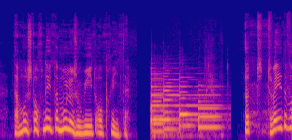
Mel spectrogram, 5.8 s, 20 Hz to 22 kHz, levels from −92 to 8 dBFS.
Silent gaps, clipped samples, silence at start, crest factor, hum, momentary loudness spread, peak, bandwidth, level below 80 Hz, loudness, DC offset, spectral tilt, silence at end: 2.74-3.00 s, 4.65-4.75 s; under 0.1%; 0.3 s; 14 dB; none; 10 LU; -8 dBFS; 15.5 kHz; -64 dBFS; -21 LUFS; under 0.1%; -7.5 dB/octave; 0 s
